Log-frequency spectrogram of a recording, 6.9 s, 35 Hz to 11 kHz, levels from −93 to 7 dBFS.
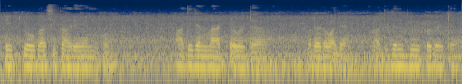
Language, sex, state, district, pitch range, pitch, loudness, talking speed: Hindi, male, Maharashtra, Mumbai Suburban, 115-125 Hz, 120 Hz, -16 LUFS, 165 wpm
